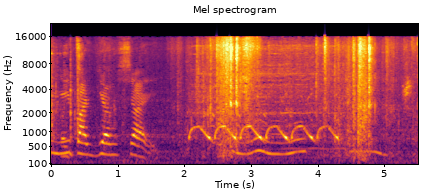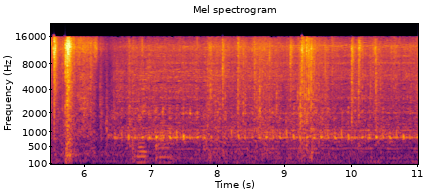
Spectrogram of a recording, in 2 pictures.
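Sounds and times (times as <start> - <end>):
small electric motor whine: 2.0 - 5.1, 6.4 - 11.0.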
